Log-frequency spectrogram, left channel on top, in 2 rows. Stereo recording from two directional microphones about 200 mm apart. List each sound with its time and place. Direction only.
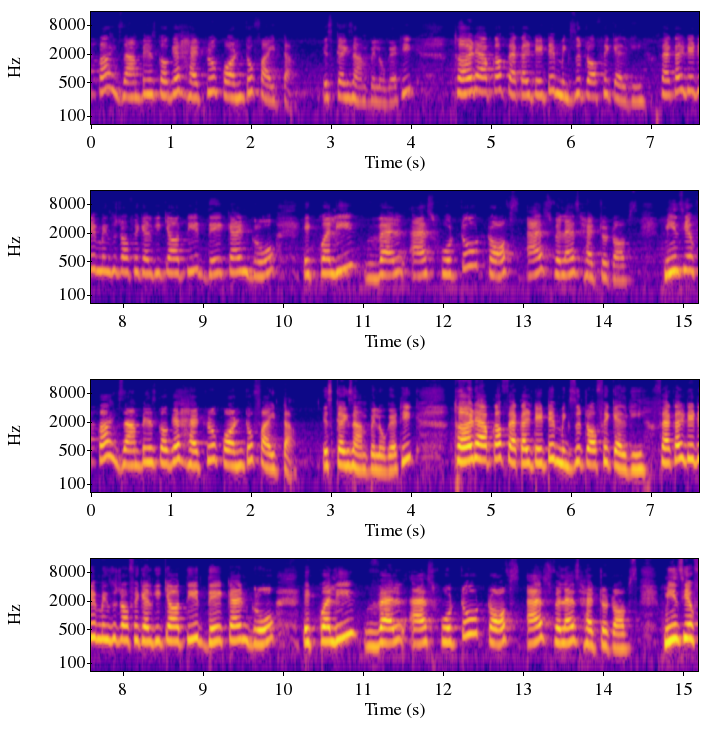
0.3 s a woman's voice: 35° right (ahead or behind)
2.1 s a woman's voice: 40° right (ahead or behind)
9.6 s a woman's voice: 25° right (ahead or behind); by 15.2 s 40° right (ahead or behind)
